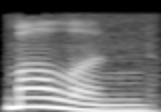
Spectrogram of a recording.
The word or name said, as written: mullein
